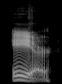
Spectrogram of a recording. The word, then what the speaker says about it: heir: A palavra herdeiro em inglês é heir, H-E-I-R, ou H-E-I-R. Só que esse H não é pronunciado.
